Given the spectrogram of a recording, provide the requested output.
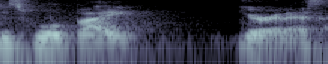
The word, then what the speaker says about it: Uranus: Uranus is the correct pronunciation.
